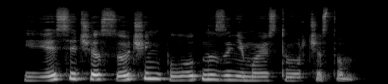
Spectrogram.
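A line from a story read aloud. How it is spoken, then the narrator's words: Flat, cold voice. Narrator (Russian): проговорил он своим рыбьим голосом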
